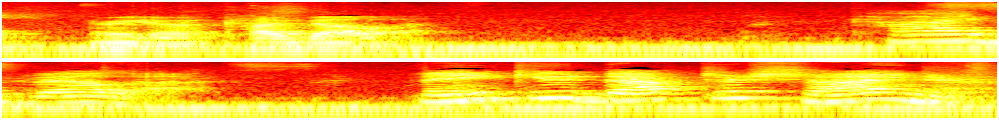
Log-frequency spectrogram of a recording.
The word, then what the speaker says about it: Kybella: Hold on, they just asked, how do you spell Kybella?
